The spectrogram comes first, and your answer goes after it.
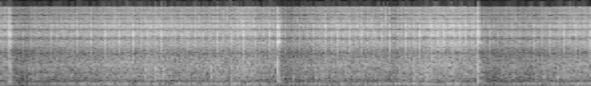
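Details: Ford Fiesta Endura engine at idle: quiet idle broken by three sharp single clacks a couple of seconds apart; owner asks why the engine makes this noise; intermittent knock, cause unknown.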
